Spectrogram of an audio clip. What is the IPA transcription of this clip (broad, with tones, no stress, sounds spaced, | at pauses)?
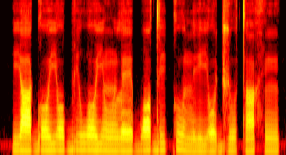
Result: j a˨ ɡ o˧ j o˧ b i˧ w o˧ j ũ˨ l e˨ b ɔ˧ d i˦ k u˦˨ n i˨ j o˨ d͡ʒ u˨ t ã˨˦ h ĩ˧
